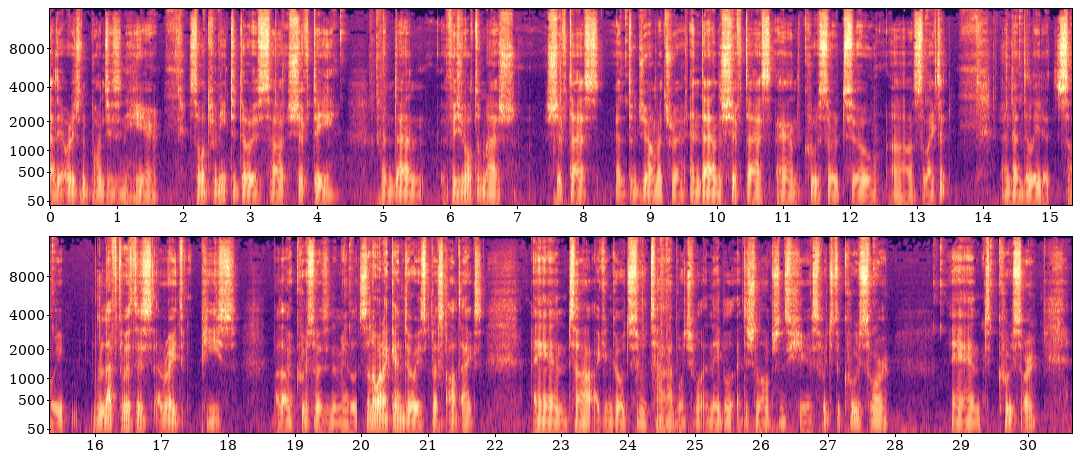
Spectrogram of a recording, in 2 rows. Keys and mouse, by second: 1.7 middle click, 2.2 middle click, 3.3 shift+d, 4.8 ctrl+a, 7.3 shift+s, 9.4 x, 9.5 ctrl+z, 10.1 shift+s, 14.1 x, 16.0 g, 20.3 shift+middle click, 21.0 alt+x, 26.3-28.0 drag, 28.4-30.0 drag.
